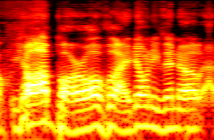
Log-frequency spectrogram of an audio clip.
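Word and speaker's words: Yarbrough: Ahmed Rosario, Ryan, how do you pronounce it? Yarborough. Yarborough, who I don't even know.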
